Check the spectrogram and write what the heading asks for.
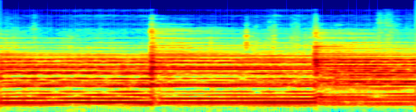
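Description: Music playing over a car stereo tuned to FM radio: held chords that change twice.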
